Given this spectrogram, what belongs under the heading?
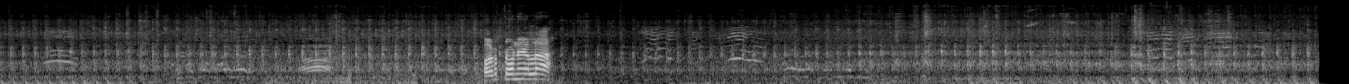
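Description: A tractor engine runs steadily at idle on a farm during a Diwali-time Dhoka day outing, a low continuous chugging under frequent talk, with a brief louder clattering burst midway.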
